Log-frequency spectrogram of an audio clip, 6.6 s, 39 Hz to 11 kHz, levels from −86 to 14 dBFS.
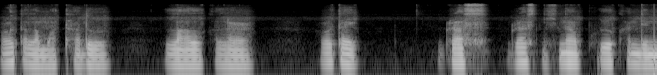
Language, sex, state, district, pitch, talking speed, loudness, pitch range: Nagamese, male, Nagaland, Kohima, 95 Hz, 120 wpm, -21 LUFS, 90-100 Hz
